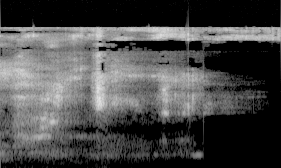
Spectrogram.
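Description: Debris splashes into water.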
